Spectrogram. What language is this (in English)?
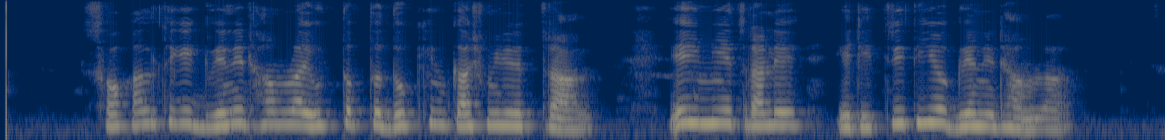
Bangla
